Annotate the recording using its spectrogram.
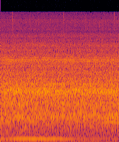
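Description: Steady low hum with hiss, heard through the HDZero goggles' built-in microphone, holding an even level throughout.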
